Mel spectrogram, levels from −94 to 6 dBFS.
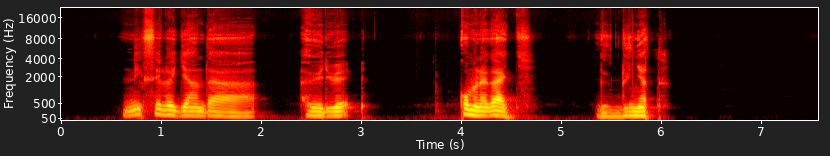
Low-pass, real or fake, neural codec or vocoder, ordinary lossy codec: none; real; none; none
